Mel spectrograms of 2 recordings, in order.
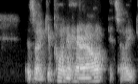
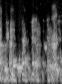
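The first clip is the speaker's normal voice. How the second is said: breathy laugh through the words; 12 semitones higher, 4 dB quieter than usual. Real, not acted. Mom laughing at her own daughter bragging. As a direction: laugh it out, much higher.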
